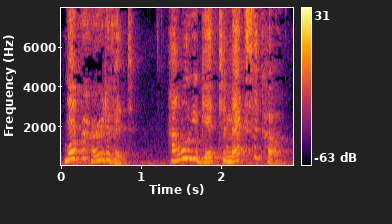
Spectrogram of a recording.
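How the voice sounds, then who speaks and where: A woman's voice: sits high, very animated, moderate pace, mellow, echoey room, a little hiss or hum, pitched above the performer's own voice. A woman voicing a skeptical little ant who asks doubtful questions while reading a storybook aloud. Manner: doubtful, dismissive.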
